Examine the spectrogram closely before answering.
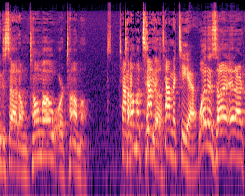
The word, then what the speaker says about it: tomatillo: You don't pronounce it's the two L's are more of a Y sound.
